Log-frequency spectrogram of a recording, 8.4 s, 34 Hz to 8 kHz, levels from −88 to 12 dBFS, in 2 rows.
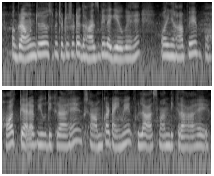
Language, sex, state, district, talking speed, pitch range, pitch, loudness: Hindi, female, Maharashtra, Chandrapur, 200 wpm, 210-260 Hz, 230 Hz, -19 LUFS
